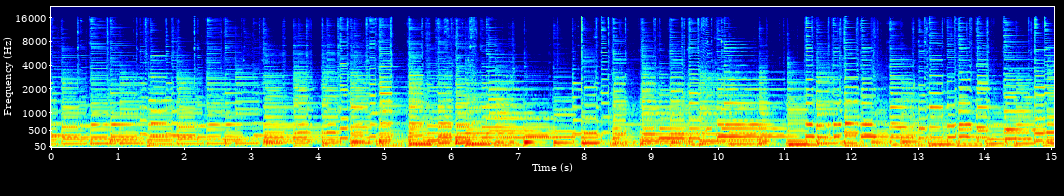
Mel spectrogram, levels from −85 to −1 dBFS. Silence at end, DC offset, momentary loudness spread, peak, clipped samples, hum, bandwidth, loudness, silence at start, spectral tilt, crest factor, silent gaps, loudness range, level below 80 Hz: 0 s; under 0.1%; 6 LU; -2 dBFS; under 0.1%; none; 17 kHz; -18 LUFS; 0 s; -7.5 dB/octave; 14 dB; none; 4 LU; -32 dBFS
